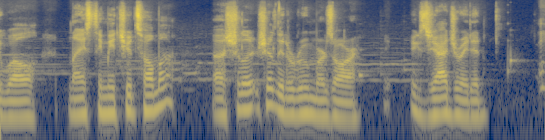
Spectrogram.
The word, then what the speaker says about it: Thoma: This is Toma, a trade partner Or that I've Toma, gotten they to know don't recently.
